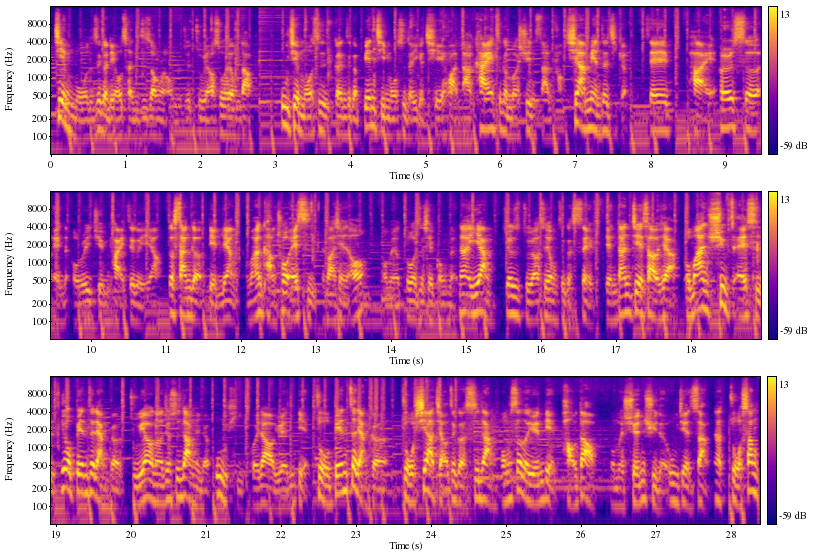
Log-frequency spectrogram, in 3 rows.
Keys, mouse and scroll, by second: 4.8 scroll down 1, 5.0 middle click, 5.3 scroll up 1, 5.4-6.8 drag, 11.9-12.3 scroll up 4, 12.3-13.0 scroll down 1, 13.0 ctrl+s, 16.8 shift+s, 18.9 shift+s.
